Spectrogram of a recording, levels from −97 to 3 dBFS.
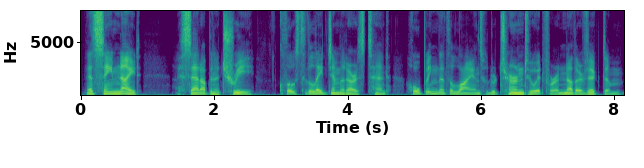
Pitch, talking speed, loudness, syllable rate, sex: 125 Hz, 190 wpm, -21 LUFS, 5.0 syllables/s, male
